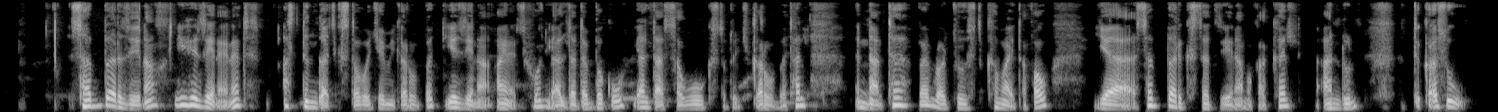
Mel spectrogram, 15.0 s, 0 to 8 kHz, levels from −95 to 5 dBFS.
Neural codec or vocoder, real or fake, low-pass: none; real; 7.2 kHz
